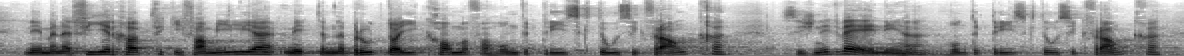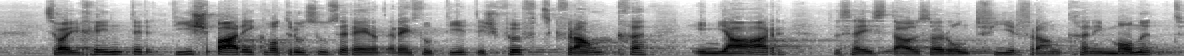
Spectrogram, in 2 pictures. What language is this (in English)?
Swiss German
